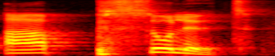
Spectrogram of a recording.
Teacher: unvoiced the s is unvoiced so the b the b gets it turns into a p because s is unvoiced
